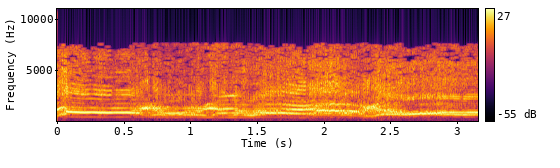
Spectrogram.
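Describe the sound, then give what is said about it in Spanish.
A loud, drawn-out scream from a patient at the dentist, heard from the waiting room, wavering in pitch and dipping near the end, continuous for about three seconds and strained, with no speech. “Porque si usted va al dentista, por ejemplo, sí, y se sienta en la sala de espera y ya oye los gritos de que está dentro.”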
